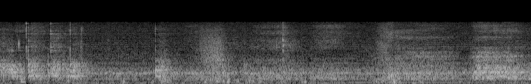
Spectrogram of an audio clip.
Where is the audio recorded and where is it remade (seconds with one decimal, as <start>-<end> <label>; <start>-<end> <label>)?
0.0-3.5 remade; 3.5-4.6 recorded; 4.6-5.3 remade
